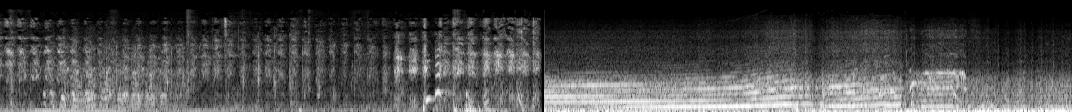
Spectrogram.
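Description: For about the first eight seconds, quieter voices and scattered clicks. Then a car engine comes in loud, heard from inside the cabin, its pitch climbing steadily as it accelerates hard before levelling off.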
